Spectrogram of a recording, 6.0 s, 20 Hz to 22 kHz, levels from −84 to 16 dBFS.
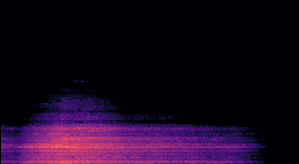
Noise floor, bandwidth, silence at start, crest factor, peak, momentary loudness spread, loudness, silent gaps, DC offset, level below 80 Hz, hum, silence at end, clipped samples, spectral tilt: -90 dBFS; 9.4 kHz; 0 s; 20 dB; -4 dBFS; 25 LU; -19 LUFS; none; under 0.1%; -60 dBFS; none; 1.25 s; under 0.1%; -3.5 dB/octave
